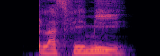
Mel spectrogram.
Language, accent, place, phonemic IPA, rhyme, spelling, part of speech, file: German, Germany, Berlin, /blasfeˈmiː/, -iː, Blasphemie, noun, De-Blasphemie.ogg
- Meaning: blasphemy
